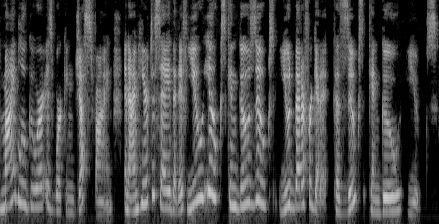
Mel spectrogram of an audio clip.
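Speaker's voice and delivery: ordinary delivery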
